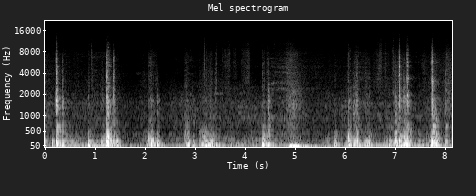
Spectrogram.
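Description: A series of irregular knocks and clunks from work on a garbage disposal being fitted under a kitchen sink, the unit and parts knocking against the mounting and cabinet.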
